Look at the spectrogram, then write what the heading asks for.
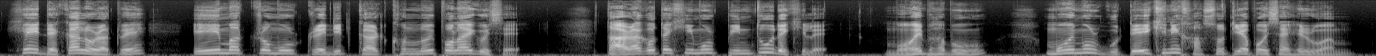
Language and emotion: Assamese, fearful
